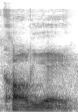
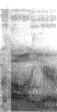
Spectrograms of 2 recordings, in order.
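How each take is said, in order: First: It is said with a French-influenced Canadian pronunciation. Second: It is said with an American pronunciation.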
